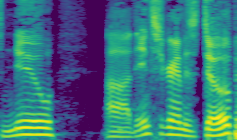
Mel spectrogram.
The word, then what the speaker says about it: NUS: yeah and it's called new right that's the company and our latest partner we're so I know so hyped and it's spelled n-u-s pronounced new uh the Instagram is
